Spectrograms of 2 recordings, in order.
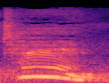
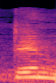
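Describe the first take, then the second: First: The first consonant has a strong puff of air. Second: The first consonant has no puff of air. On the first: The speaker calls it right. "আমরা বলবো ট্যান" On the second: The speaker calls it wrong. "আমরা টেন বলবো না"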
